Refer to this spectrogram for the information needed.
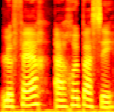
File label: iron, french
